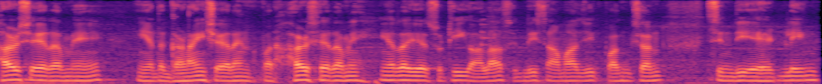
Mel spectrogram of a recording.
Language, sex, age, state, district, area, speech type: Sindhi, male, 30-45, Gujarat, Surat, urban, spontaneous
